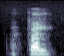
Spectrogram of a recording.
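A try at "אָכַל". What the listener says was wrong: Casi. No tiene dagesh. Ajal.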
